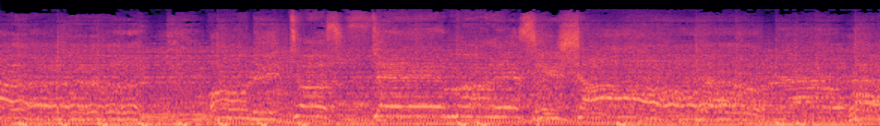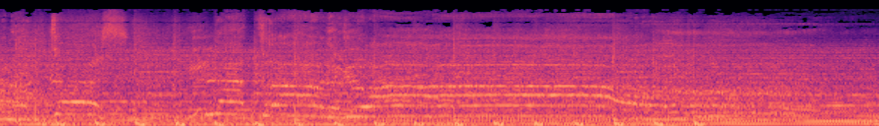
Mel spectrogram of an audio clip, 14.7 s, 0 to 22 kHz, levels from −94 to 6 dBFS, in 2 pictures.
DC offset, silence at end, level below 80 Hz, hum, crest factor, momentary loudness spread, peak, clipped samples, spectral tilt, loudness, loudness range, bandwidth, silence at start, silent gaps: under 0.1%; 0 s; -22 dBFS; none; 14 dB; 3 LU; 0 dBFS; under 0.1%; -4 dB/octave; -15 LUFS; 1 LU; 16 kHz; 0 s; none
